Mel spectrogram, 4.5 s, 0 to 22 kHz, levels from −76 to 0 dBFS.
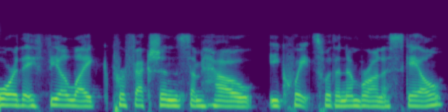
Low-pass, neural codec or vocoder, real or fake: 7.2 kHz; codec, 16 kHz, 4 kbps, FunCodec, trained on LibriTTS, 50 frames a second; fake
